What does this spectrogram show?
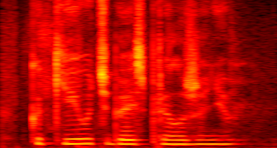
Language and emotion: Russian, neutral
